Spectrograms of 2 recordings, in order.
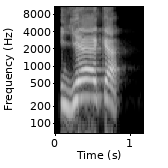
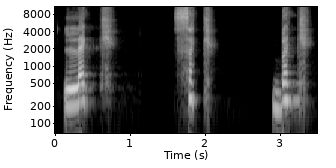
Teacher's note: Huruf kaf. Hanya ada angin bila dia mati. Hidup jangan bagi angin.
